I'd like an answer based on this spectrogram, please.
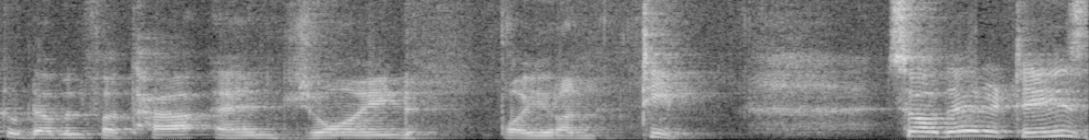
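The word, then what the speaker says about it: طيرا: Now the word has become tayran, because it was tayra, and you join noon sakin there, tayran, but this noon sakin is sitting on the top of the fatha there.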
